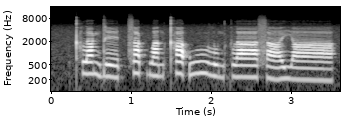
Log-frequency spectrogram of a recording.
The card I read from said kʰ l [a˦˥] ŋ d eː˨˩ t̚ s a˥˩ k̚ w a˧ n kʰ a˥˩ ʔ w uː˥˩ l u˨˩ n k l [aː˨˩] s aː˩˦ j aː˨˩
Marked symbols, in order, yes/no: no, no

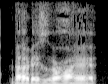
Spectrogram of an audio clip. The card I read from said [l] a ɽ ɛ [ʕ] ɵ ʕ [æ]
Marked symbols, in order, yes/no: no, no, yes

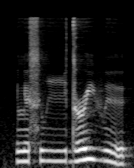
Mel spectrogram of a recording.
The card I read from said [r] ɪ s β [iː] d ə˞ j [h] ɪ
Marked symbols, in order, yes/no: no, yes, no

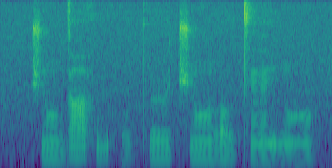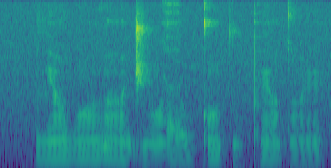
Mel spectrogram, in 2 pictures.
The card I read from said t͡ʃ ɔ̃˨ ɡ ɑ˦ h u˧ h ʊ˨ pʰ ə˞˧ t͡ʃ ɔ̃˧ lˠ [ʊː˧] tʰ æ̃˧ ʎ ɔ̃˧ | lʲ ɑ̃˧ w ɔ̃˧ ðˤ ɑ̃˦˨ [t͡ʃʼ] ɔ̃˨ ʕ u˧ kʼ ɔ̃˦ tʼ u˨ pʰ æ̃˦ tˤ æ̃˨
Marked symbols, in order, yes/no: no, no

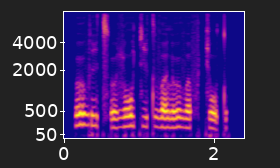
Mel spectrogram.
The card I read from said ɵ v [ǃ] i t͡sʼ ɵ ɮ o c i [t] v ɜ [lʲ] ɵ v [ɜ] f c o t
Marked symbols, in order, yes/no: no, yes, no, yes

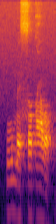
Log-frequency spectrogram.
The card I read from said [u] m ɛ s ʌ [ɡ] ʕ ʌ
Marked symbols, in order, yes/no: yes, yes

